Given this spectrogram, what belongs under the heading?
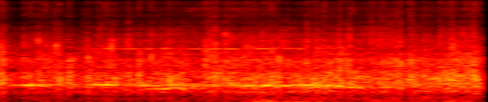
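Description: Studio audience applause on a live German television show as a band is welcomed onstage: a dense, steady wash of clapping from a large crowd, sustained throughout at even loudness.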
